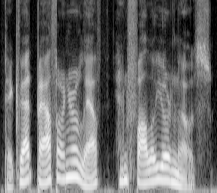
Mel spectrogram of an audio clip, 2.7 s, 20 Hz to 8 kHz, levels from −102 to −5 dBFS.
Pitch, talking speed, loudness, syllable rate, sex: 130 Hz, 220 wpm, -16 LUFS, 4.7 syllables/s, male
